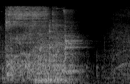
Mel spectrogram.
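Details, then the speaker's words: Almost new Stihl BR450C two-stroke leaf blower, electric start tried with choke on: harsh metallic rattle inside the engine for about half a second, then fades; sounds damaged internally, cause not confirmed, fuel checked next. "Y no pasa nada. (ruidos de traqueteo dentro del motor) Y eso no suena bien por cierto."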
